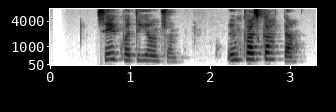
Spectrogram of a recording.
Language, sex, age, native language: Icelandic, female, 12, Icelandic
